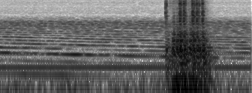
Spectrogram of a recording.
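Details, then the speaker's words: Car with a low battery, blower turned off, in a quiet cabin: the radar detector sounds a soft, steady buzzing electronic alarm warning that the car's voltage is low. "that was the radar detector you heard that little alarm noise that was the car radar detector saying the car voltage is low"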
